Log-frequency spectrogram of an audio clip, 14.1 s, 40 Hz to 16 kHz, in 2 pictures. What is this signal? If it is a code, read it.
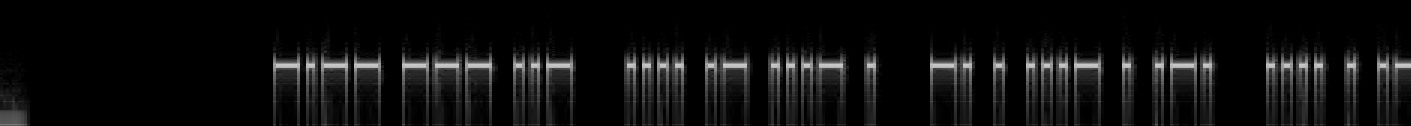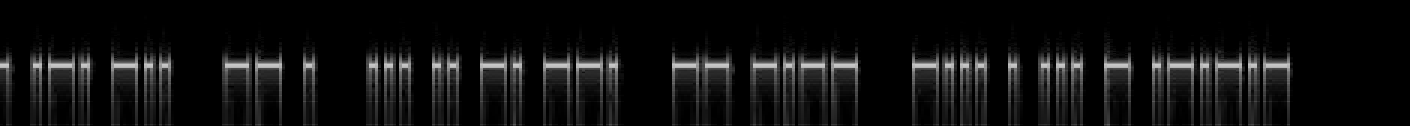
Morse code, heard as a keyed tone, about 30 wpm, 700 Hz. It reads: YOU HAVE NEVER HEARD ME SING MY BEST.
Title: Sentences from Top 1000 Words - Review Part 2 - 30wpm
